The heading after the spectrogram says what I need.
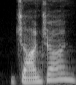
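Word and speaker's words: Djon Djon: Now, you have a dish here called John John. DJ O Dj, not John. John, is that right?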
